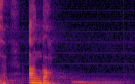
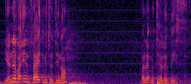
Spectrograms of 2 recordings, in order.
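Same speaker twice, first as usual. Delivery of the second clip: ordinary delivery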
